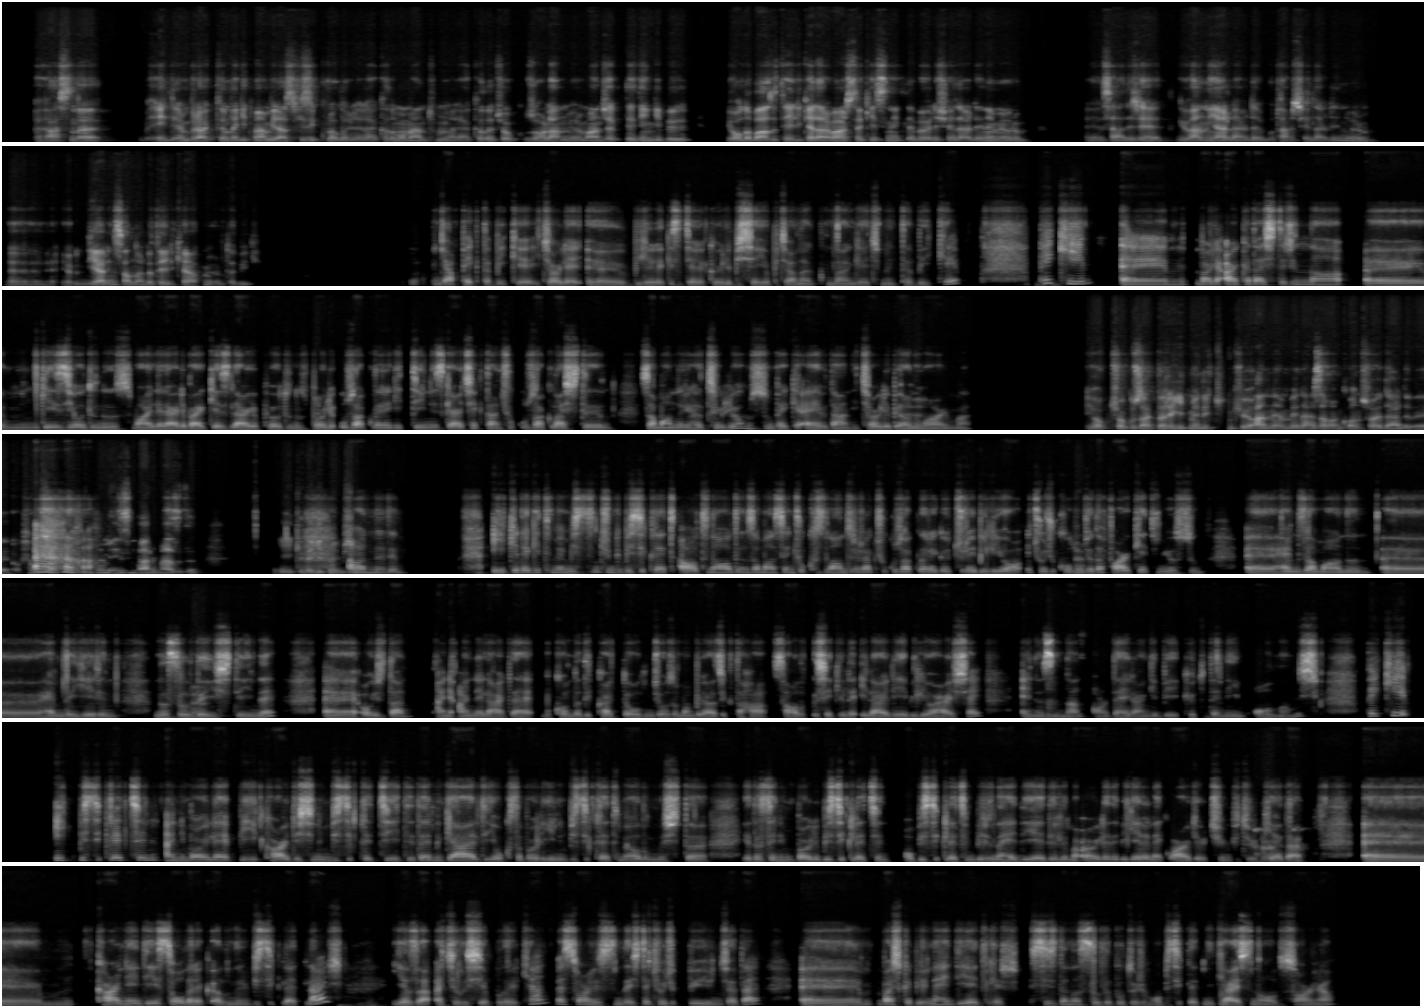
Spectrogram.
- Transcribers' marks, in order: other noise; unintelligible speech; chuckle; other background noise; tapping; unintelligible speech; unintelligible speech
- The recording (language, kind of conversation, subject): Turkish, podcast, Bisiklet sürmeyi nasıl öğrendin, hatırlıyor musun?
